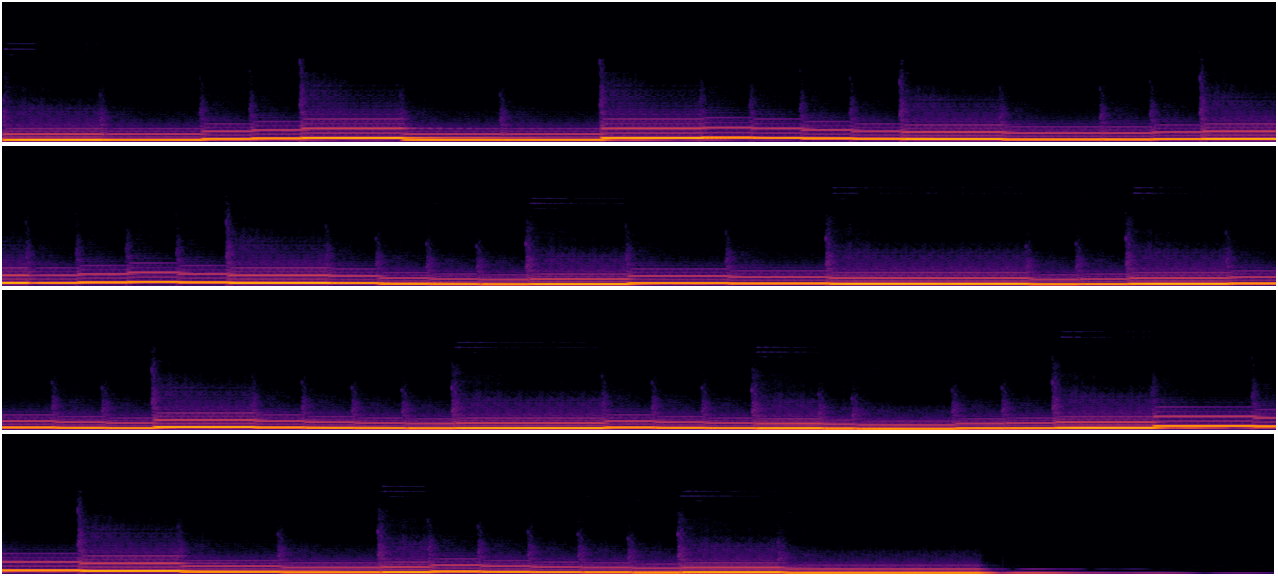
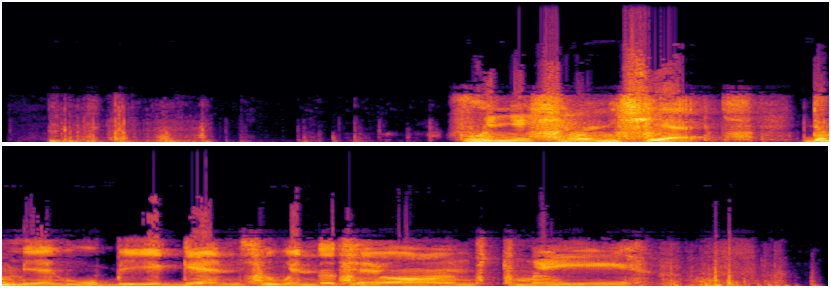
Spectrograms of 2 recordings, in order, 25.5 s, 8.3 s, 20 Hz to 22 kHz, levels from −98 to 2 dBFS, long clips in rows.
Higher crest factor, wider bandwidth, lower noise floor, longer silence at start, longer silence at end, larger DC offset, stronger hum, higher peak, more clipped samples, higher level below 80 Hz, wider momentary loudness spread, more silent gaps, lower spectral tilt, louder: second, 8 dB vs 14 dB; second, 3.8 kHz vs over 20 kHz; first, -72 dBFS vs -50 dBFS; second, 0 s vs 0.25 s; first, 1.1 s vs 0.05 s; neither; neither; second, -14 dBFS vs 0 dBFS; neither; second, -76 dBFS vs -52 dBFS; second, 6 LU vs 19 LU; neither; first, -7.5 dB/octave vs -2.5 dB/octave; second, -23 LUFS vs -12 LUFS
